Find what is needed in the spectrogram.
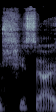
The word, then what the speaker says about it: Shisa: In fact, the name Shisa is actually the Ryukyuan pronunciation of their Chinese name Shishi.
